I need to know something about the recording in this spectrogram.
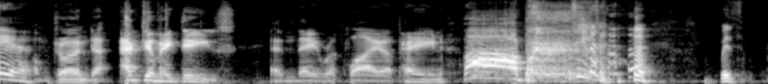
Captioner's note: yells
